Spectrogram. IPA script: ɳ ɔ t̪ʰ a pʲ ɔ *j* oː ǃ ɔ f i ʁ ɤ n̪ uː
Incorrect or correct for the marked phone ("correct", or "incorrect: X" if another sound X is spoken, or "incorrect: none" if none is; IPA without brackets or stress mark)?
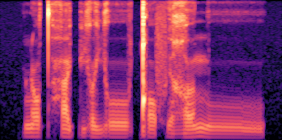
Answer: correct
